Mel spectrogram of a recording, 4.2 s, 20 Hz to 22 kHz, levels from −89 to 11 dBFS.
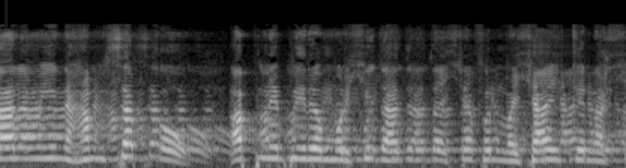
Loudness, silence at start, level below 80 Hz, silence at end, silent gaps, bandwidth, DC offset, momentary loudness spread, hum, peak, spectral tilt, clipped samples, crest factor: -20 LUFS; 0 s; -48 dBFS; 0 s; none; 12 kHz; under 0.1%; 5 LU; none; 0 dBFS; -5 dB/octave; under 0.1%; 20 dB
